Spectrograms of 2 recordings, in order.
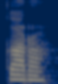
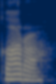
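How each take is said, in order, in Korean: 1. 축약해서 발음합니다. t가 r 소리로 납니다. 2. 축약해서 발음합니다. t가 r 소리로 납니다.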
